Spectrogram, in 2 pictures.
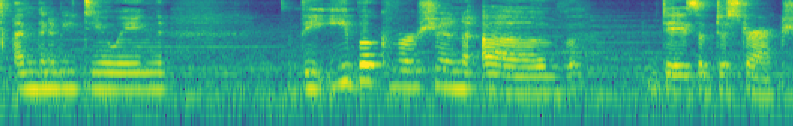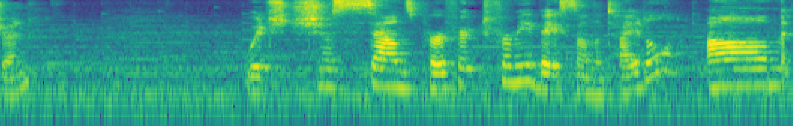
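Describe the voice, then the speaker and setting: A woman chatting casually to camera as a book vlogger, in a rambling, self-deprecating way, often trailing off mid-thought. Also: medium pitch. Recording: clearly noisy, ambient background sound.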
